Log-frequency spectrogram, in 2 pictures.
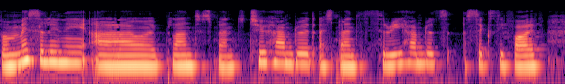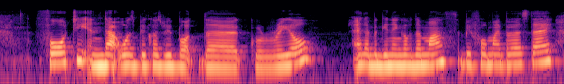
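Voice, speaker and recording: A woman talks at a moderate pace in an unremarkable speaking voice, her medium pitch holding fairly even intonation. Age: 30s. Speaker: budgeting vlogger. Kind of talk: casual talk to camera. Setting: home, city traffic noise in background.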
